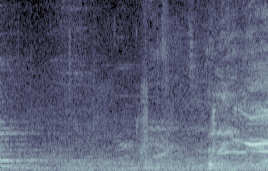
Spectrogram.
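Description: Faint street background, then near the end a short high-pitched squealing cry from a person's voice.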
